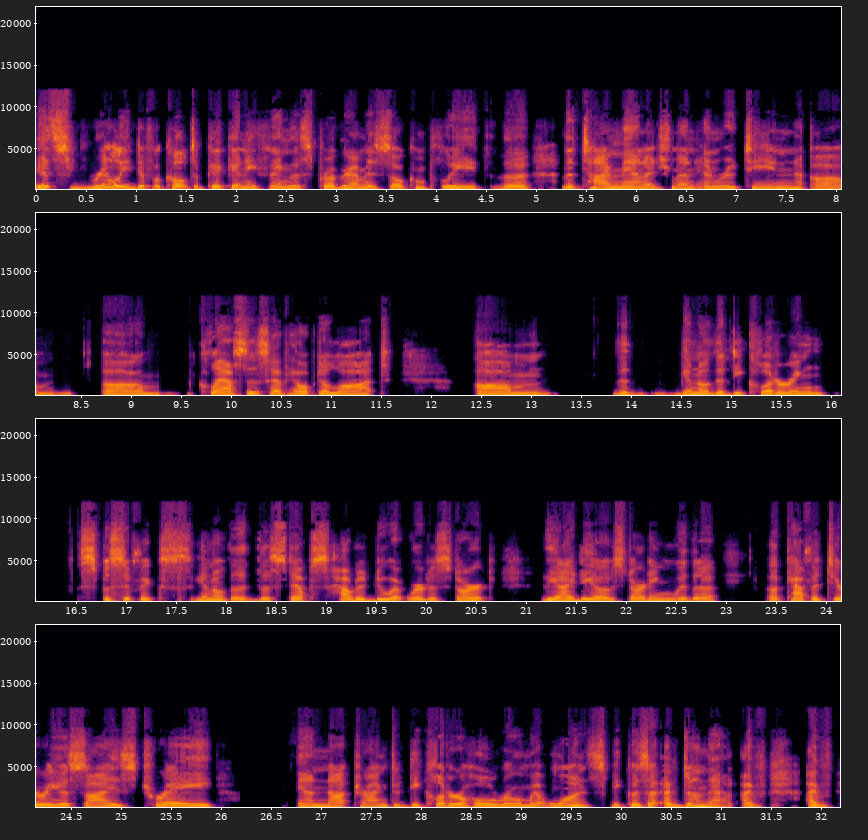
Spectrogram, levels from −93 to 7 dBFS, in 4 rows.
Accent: American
